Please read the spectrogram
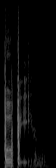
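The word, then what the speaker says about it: Poupi: lead of the movie and his name is poopy I'm not kidding that's his name and that's how it's pronounced anyway the romance is just utterly ridiculous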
